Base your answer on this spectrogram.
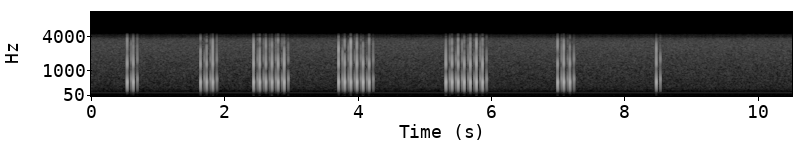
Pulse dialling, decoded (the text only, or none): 2 3 6 6 7 3 1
